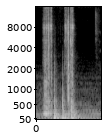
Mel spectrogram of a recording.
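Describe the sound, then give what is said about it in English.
A door is pushed shut by a woman, with a brief scraping swing followed by a solid closing clunk, and then quiet. No one speaks. “And she closes the door behind you as you leave.”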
